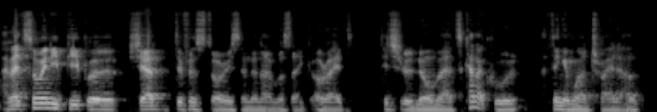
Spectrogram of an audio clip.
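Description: A young man chats as an interview guest. His voice sits slightly low but has a bright, forward edge. He tells his story loosely and informally, with plenty of conversational filler words. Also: fast. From Austria. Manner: informal, frequent "like" and "sorta". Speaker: podcast guest, entrepreneur.

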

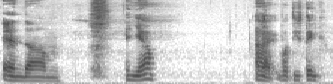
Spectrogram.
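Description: A woman's voice: low voice, slow pace, darkish tone. A woman chatting casually as a podcast guest, telling stories and explaining asides as she goes.

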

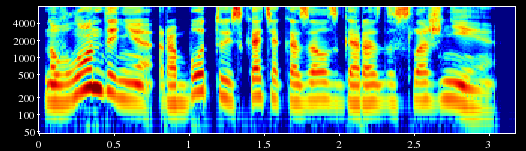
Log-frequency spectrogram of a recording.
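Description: A woman's voice: fairly low pitch, a little fast, a little mellow, dry recording. Woman podcast host, dry studio sound. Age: 30s. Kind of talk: scripted podcast narration and interview questions.

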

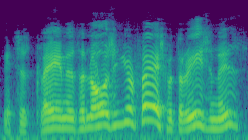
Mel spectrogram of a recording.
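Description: A very high-voiced, blustery newsman bursts out of a dull vintage radio recording. He is a folksy, excitable comic sidekick who pushes every point hard. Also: fast talker. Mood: indignant. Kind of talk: old-time radio drama acting. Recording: muffled old radio broadcast.

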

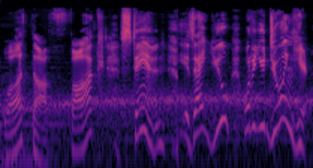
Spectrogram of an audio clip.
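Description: A man's voice: high voice, huge pitch swings, takes it slowly, background noise, full character voice. A man playing a vain, bitter anchorman with a pompous, sarcastic manner in an audio comedy drama. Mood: incredulous. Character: vain, bitter, disgraced fake news anchorman.

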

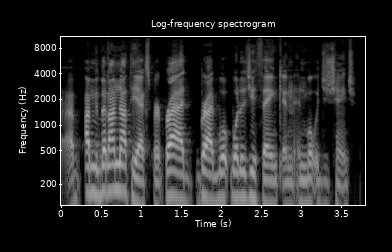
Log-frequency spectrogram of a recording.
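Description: Bright-voiced man in casual banter. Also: medium pitch, fast, no room sound, clean studio sound. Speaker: podcast co-host. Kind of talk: casual comic podcast chat.

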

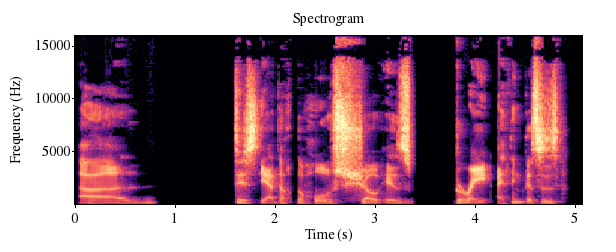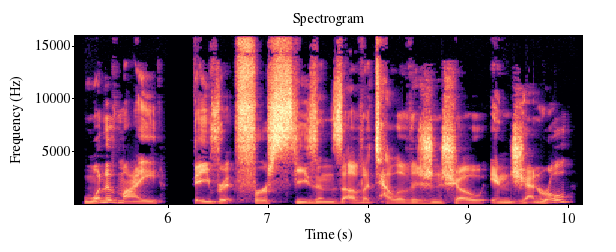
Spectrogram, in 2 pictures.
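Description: A man co-hosting a podcast in casual chat, halting and repeating words as he thinks. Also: on the low side, a bit bright. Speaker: podcast co-host. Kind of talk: casual chat reviewing a TV show.

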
